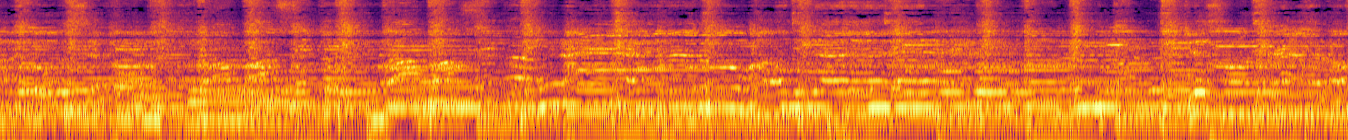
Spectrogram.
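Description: Live folk-rock instrumental break: strummed acoustic guitar and electric guitar in a steady rhythm, with a harmonica carrying a wavering melody over them.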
